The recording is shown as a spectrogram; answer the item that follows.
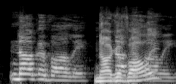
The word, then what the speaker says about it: Nagavali: And that features, I don't know how to pronounce this, Nagavali? Nagavali, yes.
